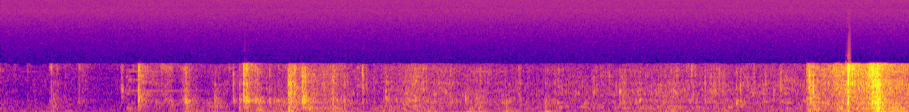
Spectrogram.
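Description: A young German shorthaired pointer's paws thudding on the dock in a quick run-up before it leaps into the lake, followed by a louder rush of noise with a couple of knocks near the end.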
